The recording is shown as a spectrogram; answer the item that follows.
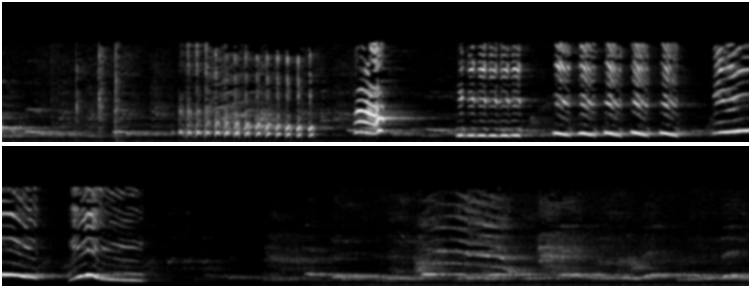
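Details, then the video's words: Masked laughingthrush (poksay hongkong) singing in a lure recording: a rapid buzzy trill, then a run of loud looping whistled notes about twice a second, a brief pause, and softer bubbling chatter. "Pancingan Poksay Hongkong"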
